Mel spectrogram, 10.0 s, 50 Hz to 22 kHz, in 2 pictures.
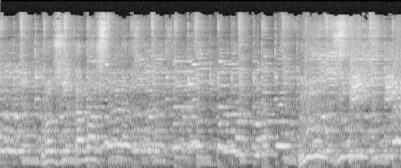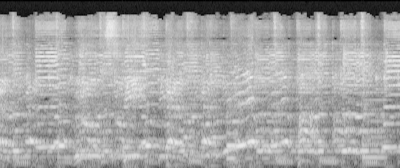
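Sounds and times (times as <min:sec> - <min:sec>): accordion: 0:00.0 - 0:10.0
man singing wordless notes: 0:00.4 - 0:02.8, 0:03.6 - 0:10.0.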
